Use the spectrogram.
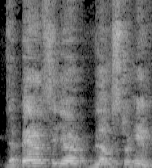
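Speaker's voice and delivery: slow, each word apart; slow dictation. Shown as a demonstration. Teacher rereading the sentence for the class, slowly. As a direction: read it slowly for checking. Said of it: "সেন্টেন্সে কি ভুল রয়েছে?".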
